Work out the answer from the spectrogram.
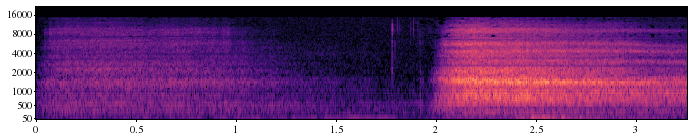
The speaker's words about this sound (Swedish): Behov framför begär. Ta ett andetag.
